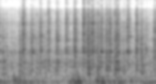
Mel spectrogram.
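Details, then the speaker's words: American-made car idling: harsh, uneven metallic clatter with sharp taps several times a second, sounding like metal on metal, no oil or a spun bearing; cause unknown. "That sounded like it didn't have any oil in it. Like metal on metal or a spun bearing or something. That was terrible."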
